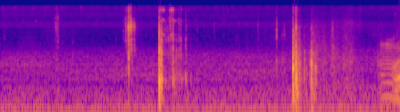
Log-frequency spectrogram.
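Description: Scattered sharp clicks and taps of fishing tackle being handled, three louder ones about a second apart among fainter ticks, over a low steady background hiss.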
